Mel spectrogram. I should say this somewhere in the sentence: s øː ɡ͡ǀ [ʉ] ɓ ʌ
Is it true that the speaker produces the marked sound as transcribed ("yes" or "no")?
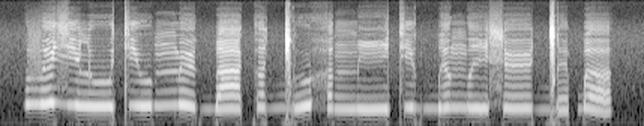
no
